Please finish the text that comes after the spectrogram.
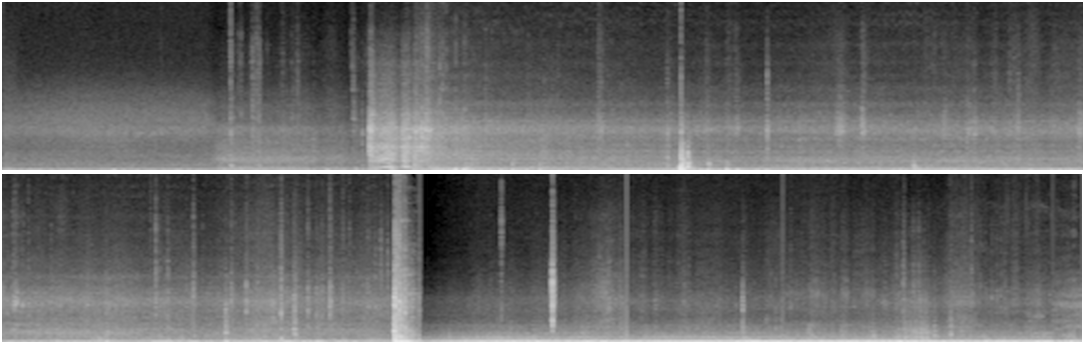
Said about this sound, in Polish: Okej, proszę Państwa, po tych próbkach, które wcześniej prezentowałem na balkonie, przyszła kolej na próbki w samochodzie. Ten mikrofon, jak Państwo zauważyli, jest mikrofonem superkierunkowym, kardioidalnym.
